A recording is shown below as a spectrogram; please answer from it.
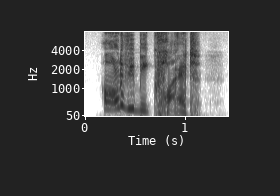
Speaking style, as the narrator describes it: snapped the secretary

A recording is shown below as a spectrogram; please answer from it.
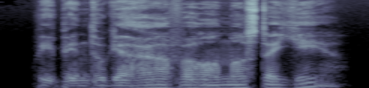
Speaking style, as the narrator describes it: Fleur murmured

